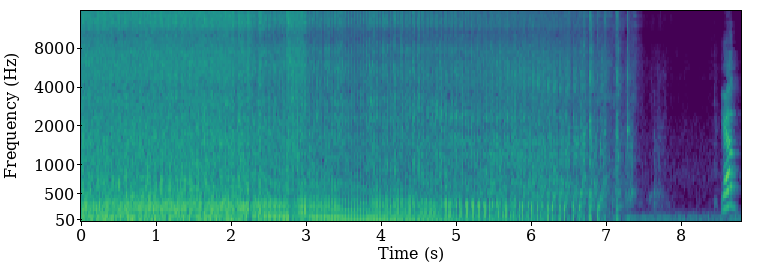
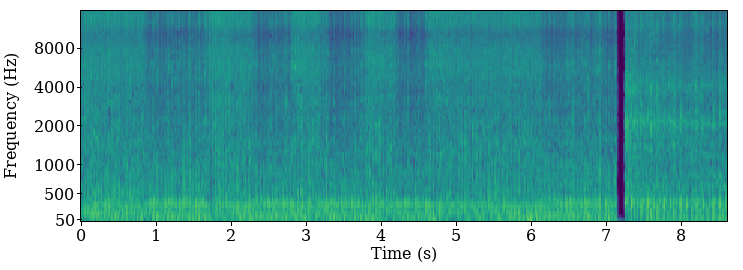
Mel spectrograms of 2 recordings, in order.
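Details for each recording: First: Rebuilt Vanguard 16HP V-twin with a 23HP carb, idle raised, open air filter and header letting in far more air than it should: revs up rough and uneven, then stumbles and dies away. Lean running from the open intake. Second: Rebuilt Vanguard 16HP V-twin with a 23HP carb, open air filter and header, spring reattached: a steady chug holding even speed with a brief dropout near the end. Running normally at idle.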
